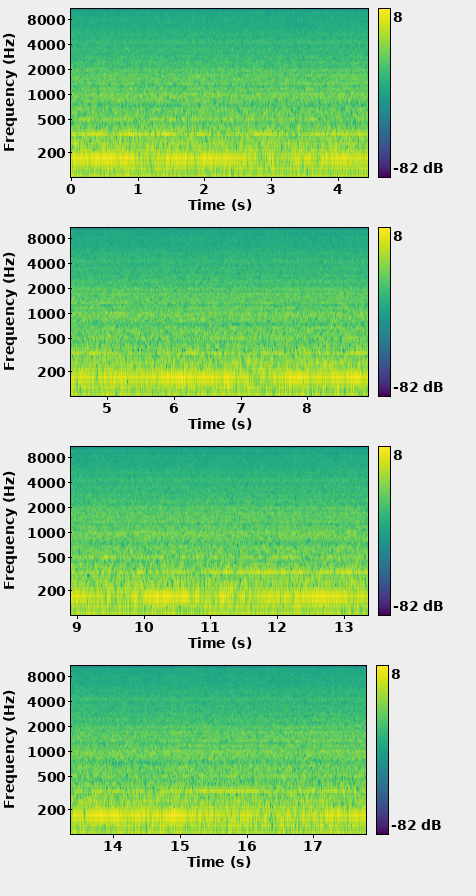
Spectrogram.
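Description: An aircraft engine drones steadily with a low hum and rushing air.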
